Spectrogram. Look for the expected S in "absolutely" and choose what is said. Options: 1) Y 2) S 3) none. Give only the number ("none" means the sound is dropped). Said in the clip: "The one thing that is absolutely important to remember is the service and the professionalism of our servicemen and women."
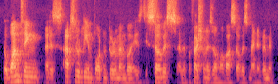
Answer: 2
